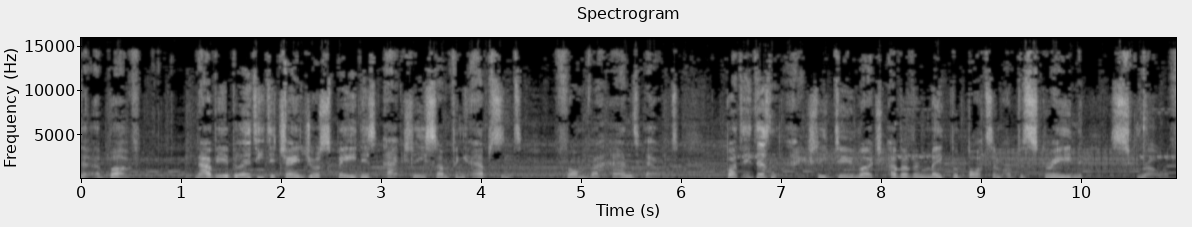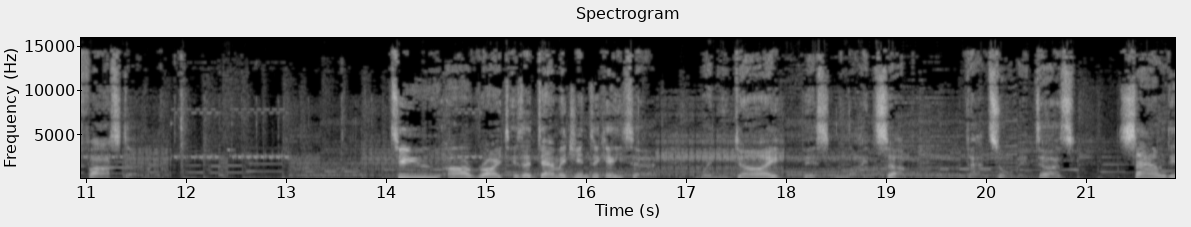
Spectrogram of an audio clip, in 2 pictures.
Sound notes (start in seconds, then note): 11.9 incessant beeping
